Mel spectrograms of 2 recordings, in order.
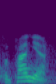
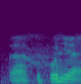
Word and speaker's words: Papunya: It's called Papunya, and I've heard it pronounced two ways, Papunya and Papunya.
